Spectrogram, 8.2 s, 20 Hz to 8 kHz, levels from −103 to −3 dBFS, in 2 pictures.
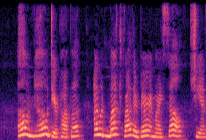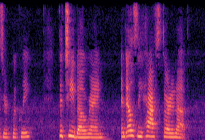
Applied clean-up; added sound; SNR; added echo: none; none; none; none.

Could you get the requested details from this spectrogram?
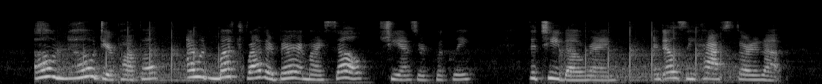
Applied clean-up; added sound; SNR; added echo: none; Mechanisms; 13 dB; none.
